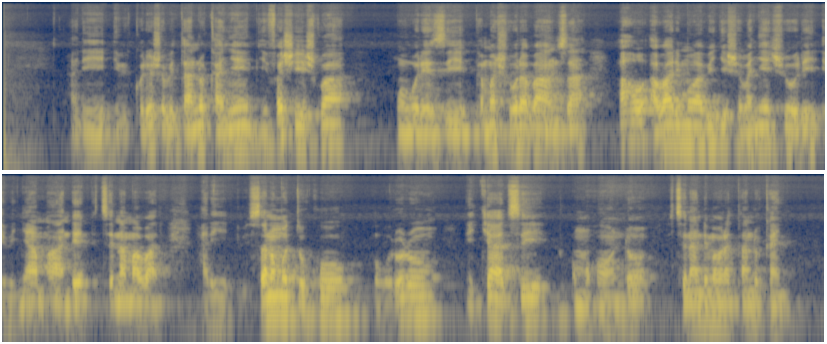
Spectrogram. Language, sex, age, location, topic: Kinyarwanda, female, 25-35, Nyagatare, education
